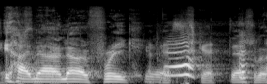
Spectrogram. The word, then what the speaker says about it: Freke: I'm glad you don't try to pronounce it Freke. Yeah, I know, no, Freke.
